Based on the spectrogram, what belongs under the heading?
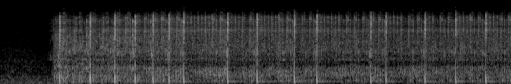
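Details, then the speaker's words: Eachine ET7 hit and miss model engine on the original governor springs, running about 1600 rpm (tachometer): quick successive ticks without coasting gaps, firing almost every turn. It runs too fast; weaker springs are planned. "degrees apart that's showing 3200 rpm we divide that by two so this is running about 1600 rpm with the original springs"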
